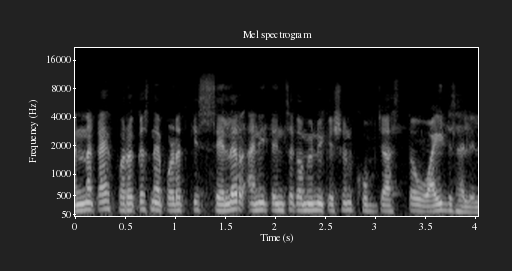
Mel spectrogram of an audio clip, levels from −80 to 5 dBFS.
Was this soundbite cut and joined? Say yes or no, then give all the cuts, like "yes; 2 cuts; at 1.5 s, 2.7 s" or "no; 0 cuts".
no; 0 cuts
